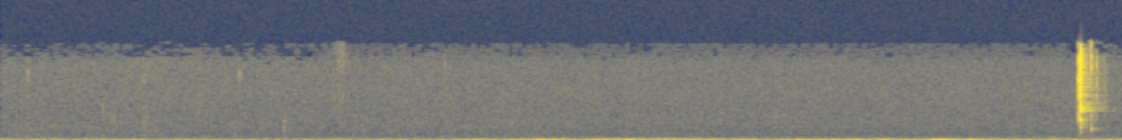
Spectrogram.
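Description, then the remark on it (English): A low rumble of thunder from a storm rolls in, swelling partway through with a deeper thump near the end, quiet and muffled with no voices. “Oh, it's about the storm.”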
